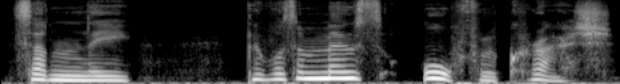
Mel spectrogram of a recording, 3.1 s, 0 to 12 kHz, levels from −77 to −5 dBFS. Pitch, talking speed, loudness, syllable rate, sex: 195 Hz, 135 wpm, -15 LUFS, 4.9 syllables/s, female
